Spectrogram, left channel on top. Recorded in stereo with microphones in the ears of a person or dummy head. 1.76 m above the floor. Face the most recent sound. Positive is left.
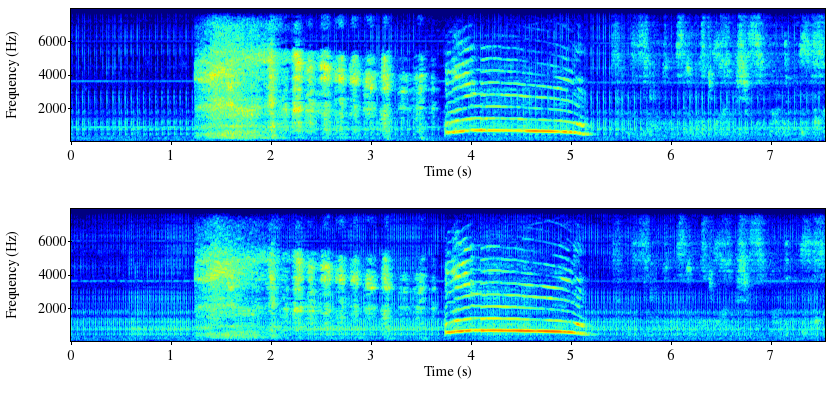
turn(degrees=50)  # may be behind; listen again after turning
